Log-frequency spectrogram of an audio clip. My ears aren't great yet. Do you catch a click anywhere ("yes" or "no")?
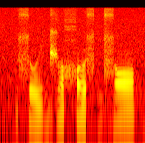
no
